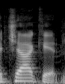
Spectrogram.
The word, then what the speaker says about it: jacket: For my jacket. Letra clave J. Jacket. La T final casi no se dice. Jacket.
